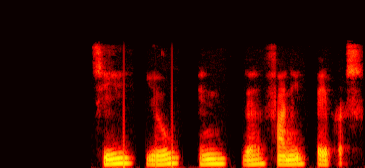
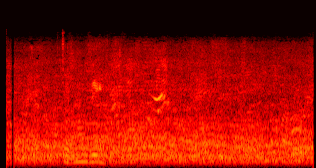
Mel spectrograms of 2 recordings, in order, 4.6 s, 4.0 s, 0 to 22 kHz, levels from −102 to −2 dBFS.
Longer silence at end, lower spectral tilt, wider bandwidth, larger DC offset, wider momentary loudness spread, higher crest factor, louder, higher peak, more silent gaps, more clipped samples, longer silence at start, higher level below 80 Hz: about the same, 0.05 s vs 0.05 s; first, -8 dB/octave vs -4.5 dB/octave; second, 7.6 kHz vs 10 kHz; neither; about the same, 7 LU vs 5 LU; about the same, 18 dB vs 16 dB; first, -36 LUFS vs -46 LUFS; first, -20 dBFS vs -30 dBFS; first, 1.75-1.81 s, 2.94-3.02 s vs none; neither; first, 1.2 s vs 0.1 s; first, -66 dBFS vs -86 dBFS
